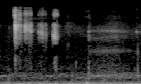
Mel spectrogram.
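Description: Paper-wrapped firework barrage tubes scraping and rubbing against each other as they are handled, in a quick run of four short scratchy bursts in the first second.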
